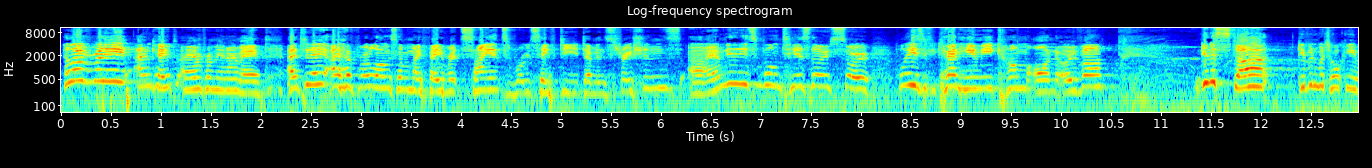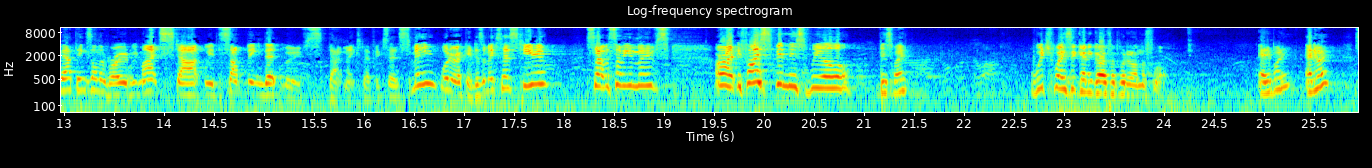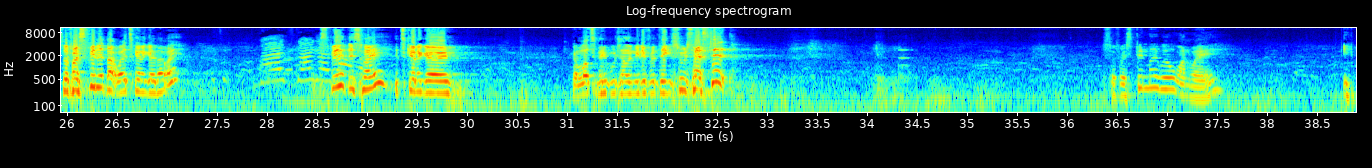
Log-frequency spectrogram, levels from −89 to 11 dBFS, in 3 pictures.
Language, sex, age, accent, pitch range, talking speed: English, female, 30-49, Australian, 215-320 Hz, 230 wpm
